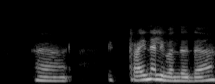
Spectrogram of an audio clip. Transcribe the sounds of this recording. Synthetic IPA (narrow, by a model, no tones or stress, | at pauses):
ɦã | ʈɾɐjnɐlːibɐnd̪ɐd̪ɐ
